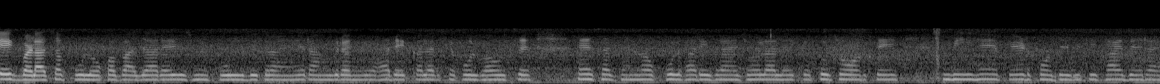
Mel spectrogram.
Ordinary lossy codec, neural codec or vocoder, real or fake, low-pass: none; none; real; 5.4 kHz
